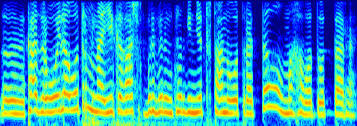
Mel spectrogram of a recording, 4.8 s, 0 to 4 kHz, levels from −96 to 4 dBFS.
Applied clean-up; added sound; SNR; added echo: neural mask model DeepFilterNet 3.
